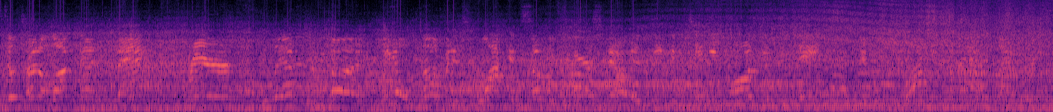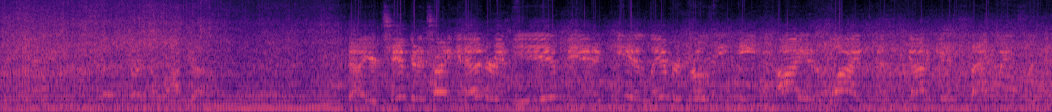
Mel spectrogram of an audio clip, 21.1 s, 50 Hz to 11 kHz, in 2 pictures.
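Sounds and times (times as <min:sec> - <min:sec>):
engines droning: 0:00.0 - 0:21.0.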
